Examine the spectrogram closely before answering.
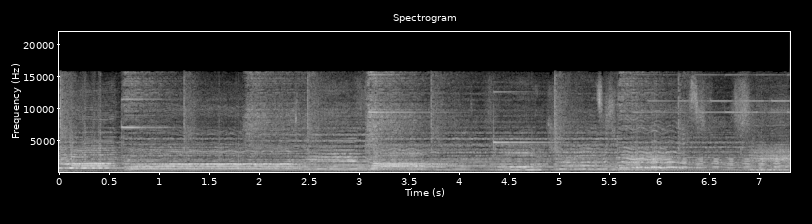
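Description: A musical-theatre cast chorus of men's and women's voices singing together, holding long notes with vibrato.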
